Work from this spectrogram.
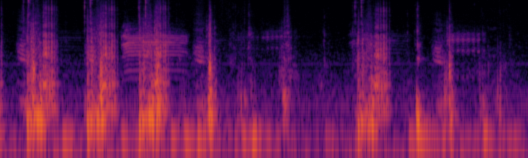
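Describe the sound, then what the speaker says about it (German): Sheep in the video game Minecraft bleat repeatedly, wavering, nasal calls arriving in bursts with short gaps, fairly close and moderately loud, with no talk. "Das sind einfach zu viele Schafe"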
